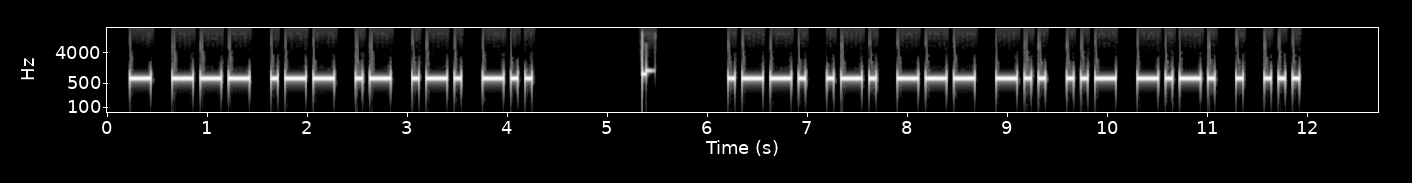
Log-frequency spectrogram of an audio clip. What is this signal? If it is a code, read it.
Morse code, heard as a keyed tone, about 17 wpm, 700 Hz. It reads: TOWARD PRODUCES
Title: Sentences from Top 1000 Words - Review Part 6 - New Word Drill - 17wpm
